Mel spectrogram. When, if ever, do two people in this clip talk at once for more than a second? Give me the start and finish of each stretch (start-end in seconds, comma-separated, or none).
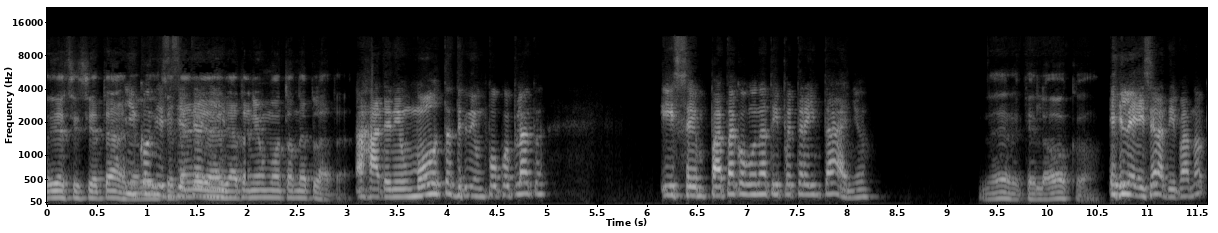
0.7-2.0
